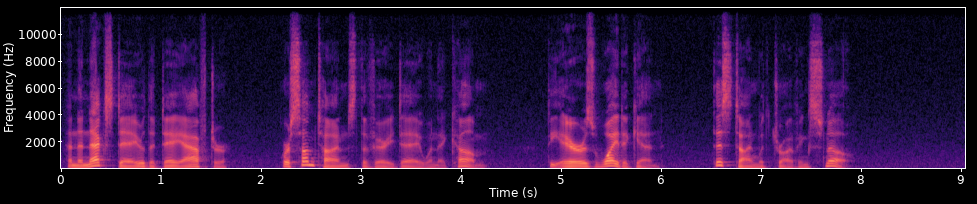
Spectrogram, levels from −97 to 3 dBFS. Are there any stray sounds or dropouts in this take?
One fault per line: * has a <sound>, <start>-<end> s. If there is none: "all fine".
all fine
